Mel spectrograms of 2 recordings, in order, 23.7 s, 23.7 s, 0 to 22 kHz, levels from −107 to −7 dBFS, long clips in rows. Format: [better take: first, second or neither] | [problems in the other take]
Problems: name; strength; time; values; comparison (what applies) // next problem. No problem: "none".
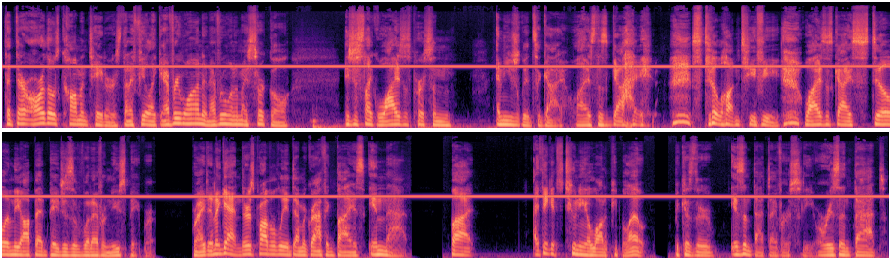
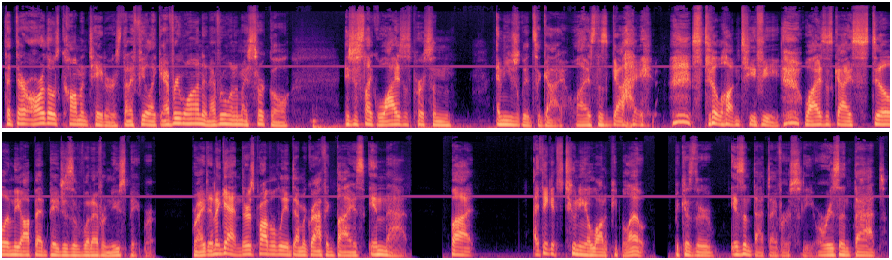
second | high-pitched whine; loud; throughout; 2.5 kHz, 5 dB below the speech; faint in the second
